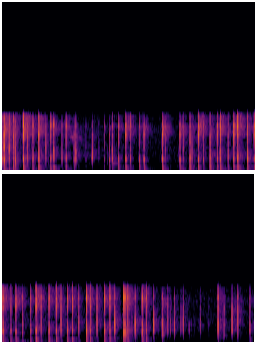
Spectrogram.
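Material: Faux leather.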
